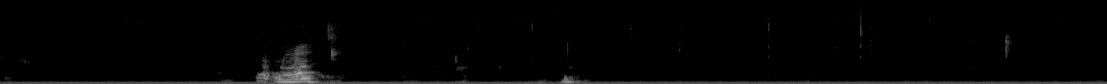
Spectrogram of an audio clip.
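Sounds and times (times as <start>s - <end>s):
steady low hum: 0.0s - 11.0s
chewing mouth clicks and smacks: 3.2s - 10.6s.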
